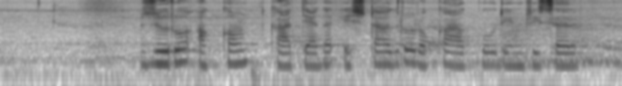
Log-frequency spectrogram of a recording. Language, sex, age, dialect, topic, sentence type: Kannada, female, 18-24, Dharwad Kannada, banking, question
